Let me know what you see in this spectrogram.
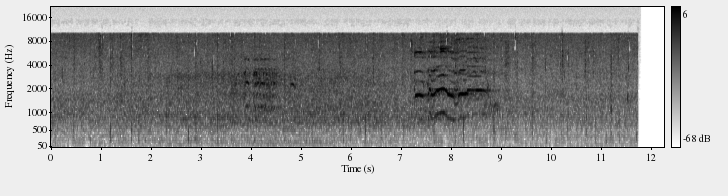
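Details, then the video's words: Tennessee Walking Horse in a natural rocking chair canter: soft, steady hoofbeats thud in a regular rolling rhythm under wind-like background noise. A rooster crows briefly midway. "Rocking chair canter on a Tennessee Walking Horse!"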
